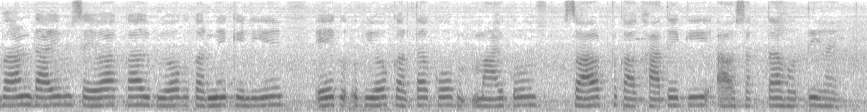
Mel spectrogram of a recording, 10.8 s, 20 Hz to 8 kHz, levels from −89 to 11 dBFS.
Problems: background sounds at intervals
